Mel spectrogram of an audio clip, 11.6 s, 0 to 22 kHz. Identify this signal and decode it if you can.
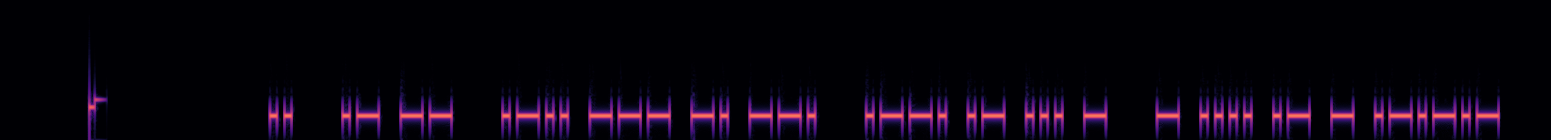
Morse code, heard as a keyed tone, about 22 wpm, 700 Hz. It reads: I AM LONG PAST THAT.
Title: Sentences from Top 1000 Words - Review Part 3 - 22wpm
